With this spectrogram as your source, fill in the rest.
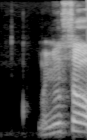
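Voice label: "menyusur", Malay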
